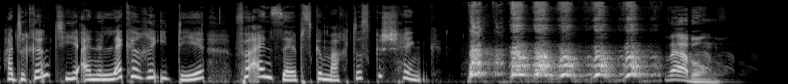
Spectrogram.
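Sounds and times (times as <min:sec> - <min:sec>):
speech: 0:00.0 - 0:05.2, 0:06.6 - 0:07.3
dog barking: 0:04.7 - 0:06.7.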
